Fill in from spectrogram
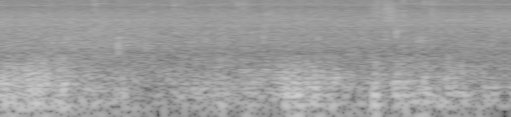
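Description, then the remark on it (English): A steady roar of heavy rain with deep rolling thunder rumbling underneath, loud throughout, with no voices present. “In late summer, Leathers says cold fronts move in after hot, humid days, pushing hot air up into the atmosphere and generating storms.”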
